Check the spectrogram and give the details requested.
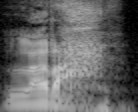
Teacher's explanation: A lot of it's very breathy. Ladakh. Where it's a KH.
